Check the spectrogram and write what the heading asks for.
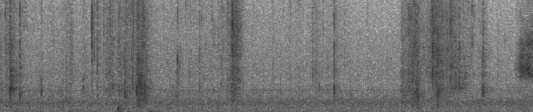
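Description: Light footsteps: a handful of soft, scattered clicks and crackles, with a small cluster about three seconds in.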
